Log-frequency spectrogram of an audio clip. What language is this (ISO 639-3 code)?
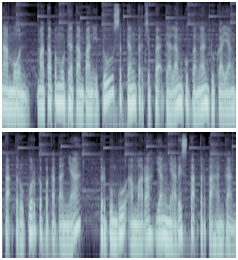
ind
